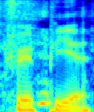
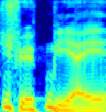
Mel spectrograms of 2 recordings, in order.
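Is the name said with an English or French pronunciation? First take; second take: English; French. First: The name is said with an English pronunciation. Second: The name is said with a French pronunciation. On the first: The speaker calls it right. "it's Trippier" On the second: The speaker calls it wrong. "You turned him French"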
